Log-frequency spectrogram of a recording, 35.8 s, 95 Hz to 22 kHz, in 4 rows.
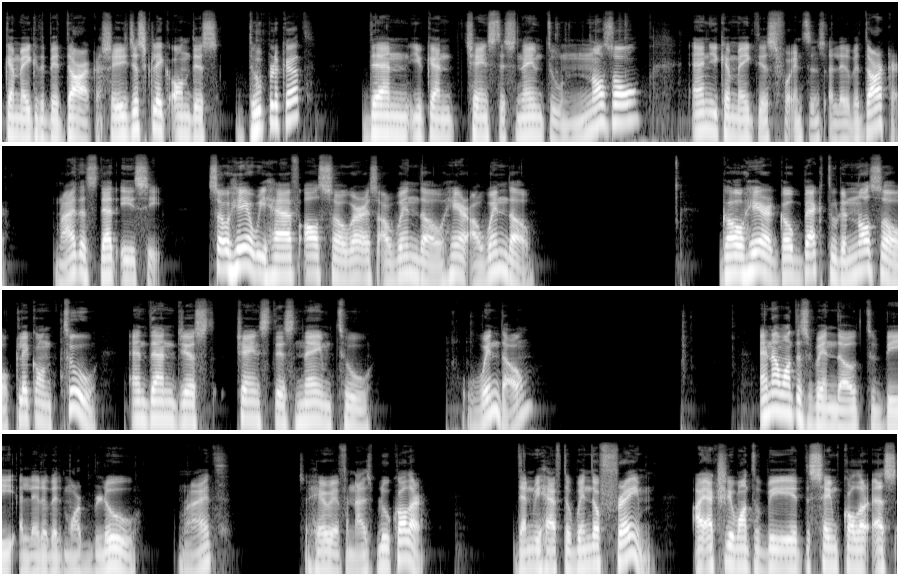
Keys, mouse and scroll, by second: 6.1 z, 8.5 click, 9.5 right click, 11.4-13.4 middle drag, 13.4-13.9 right drag, 13.9-17.4 middle drag, 17.4-25.1 drag, 25.1 BackSpace, 35.4-35.8 drag.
